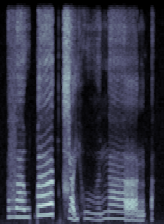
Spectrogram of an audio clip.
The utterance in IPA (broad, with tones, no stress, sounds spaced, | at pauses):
v a˧ w ɓ aː˦˥ k̚ t͡ɕ a̰˧˨ j h w u˧˩ ə̯ n a̰ː˧˨ ŋ ʔ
